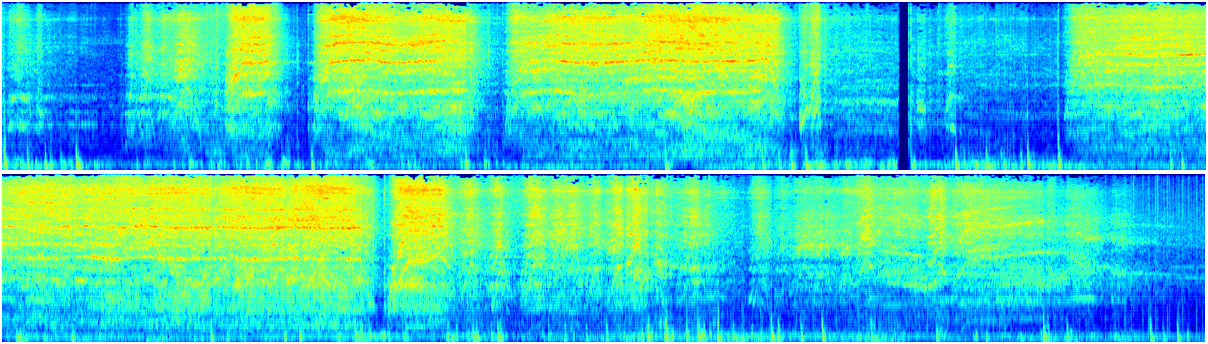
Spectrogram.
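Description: ARRMA Infraction RC car's electric motor whining, its pitch rising and falling in repeated runs of a few seconds as the car speeds up and slows down, with tyre noise on asphalt, over a steady low rumble.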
